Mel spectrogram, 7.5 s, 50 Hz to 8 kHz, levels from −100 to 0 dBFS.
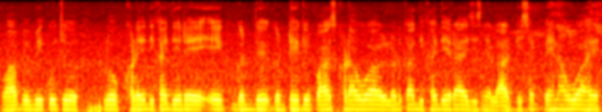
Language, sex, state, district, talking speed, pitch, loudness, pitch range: Hindi, male, Gujarat, Gandhinagar, 230 wpm, 125 Hz, -16 LUFS, 120-125 Hz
